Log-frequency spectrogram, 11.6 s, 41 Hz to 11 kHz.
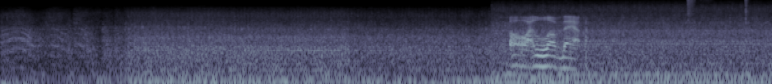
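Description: A farm vehicle's engine in Farming Simulator 19 runs steadily at close range with a constant low drone, joined near the end by a brief louder burst with hissing, while someone talks over it.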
